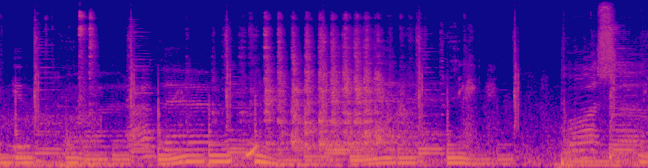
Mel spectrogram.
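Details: Instrumental music with plucked strings, shifting chords and brief rasping, rubbing sounds.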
